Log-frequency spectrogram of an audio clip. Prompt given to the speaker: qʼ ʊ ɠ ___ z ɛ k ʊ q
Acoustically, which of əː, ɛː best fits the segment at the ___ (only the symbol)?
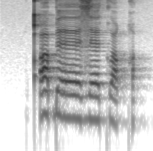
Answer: ɛː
